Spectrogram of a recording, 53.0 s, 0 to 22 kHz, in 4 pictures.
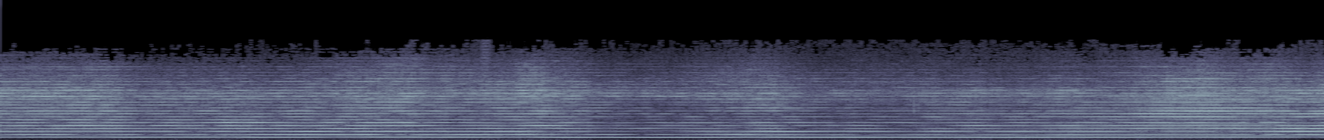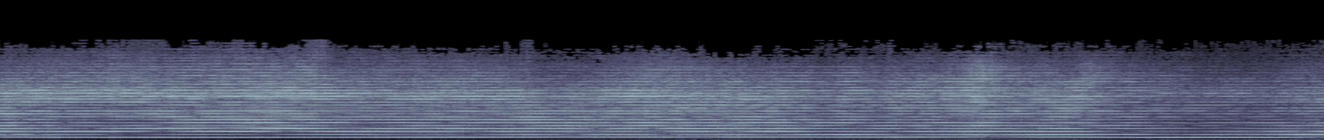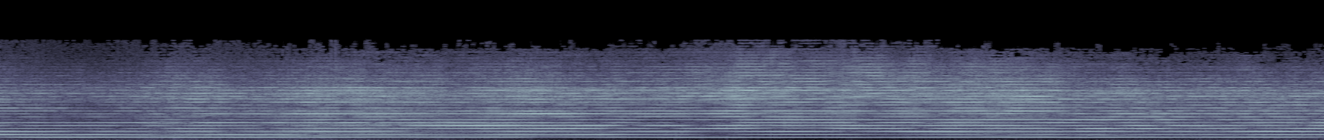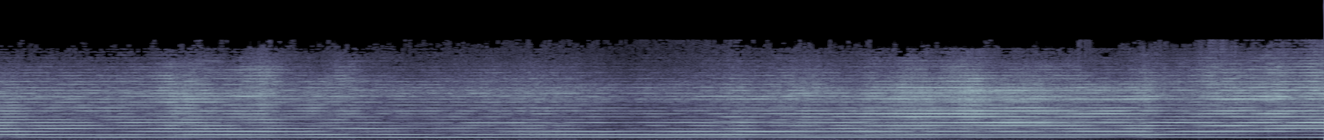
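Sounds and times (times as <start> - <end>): outdoor warning siren steady tone: 0.0 - 52.9.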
